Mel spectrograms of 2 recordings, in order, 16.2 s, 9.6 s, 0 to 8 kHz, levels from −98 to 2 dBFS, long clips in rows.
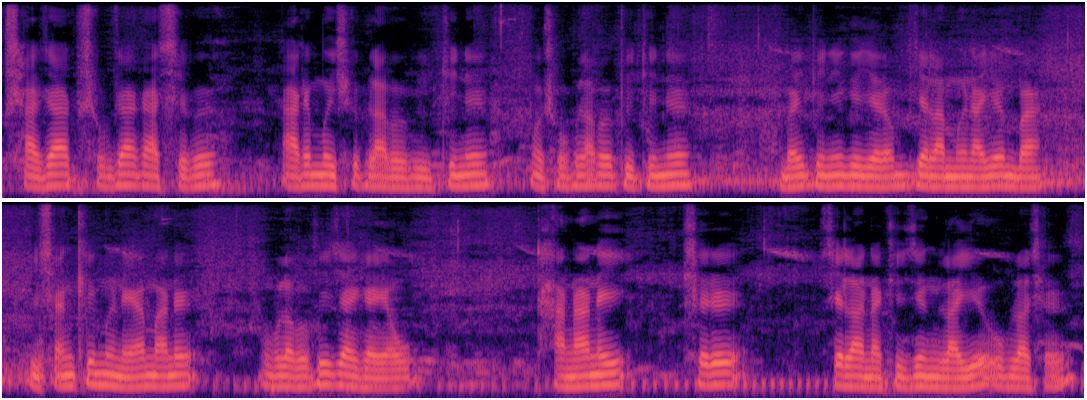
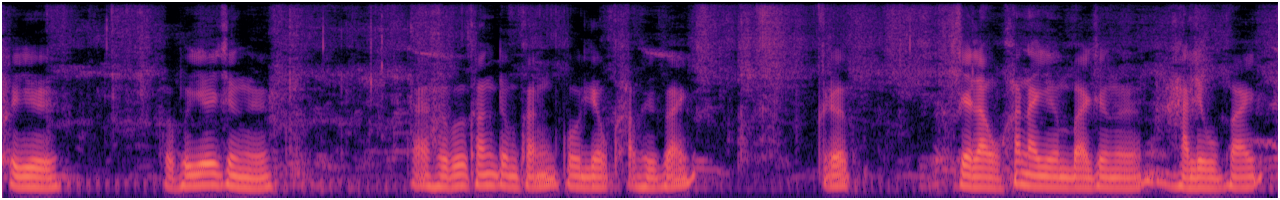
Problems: constant background noise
